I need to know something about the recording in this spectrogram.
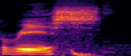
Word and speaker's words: Rise: Rise says, "My name is Rise. Say it like Reese.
